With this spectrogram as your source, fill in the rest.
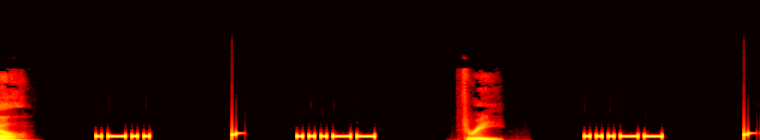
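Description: A telegraph key taps out rapid bursts of steady Morse code beeps.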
